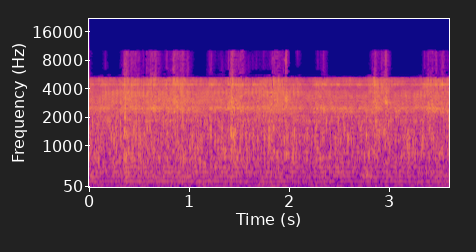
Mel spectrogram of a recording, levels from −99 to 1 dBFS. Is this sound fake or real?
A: fake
